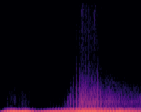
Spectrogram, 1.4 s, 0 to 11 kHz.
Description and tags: MS - Neuro 007
my own bass samples.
